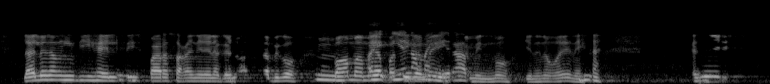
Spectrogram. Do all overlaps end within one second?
No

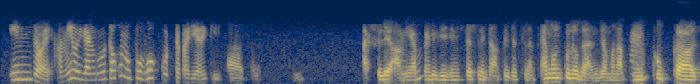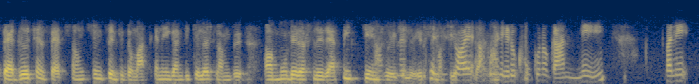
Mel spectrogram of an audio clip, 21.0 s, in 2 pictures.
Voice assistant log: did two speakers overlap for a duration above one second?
Yes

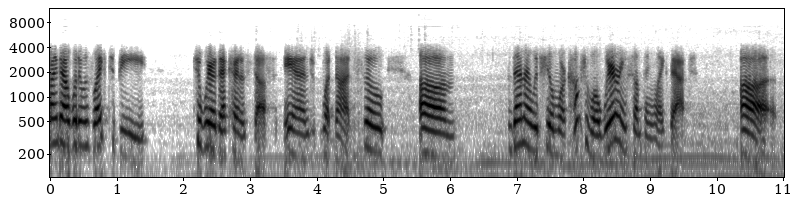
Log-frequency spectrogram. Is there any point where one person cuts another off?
No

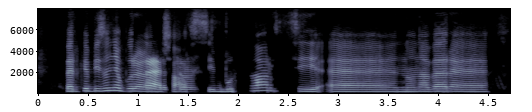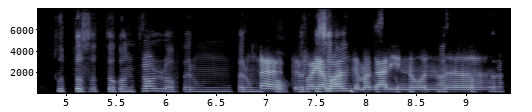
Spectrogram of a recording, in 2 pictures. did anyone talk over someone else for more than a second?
Yes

